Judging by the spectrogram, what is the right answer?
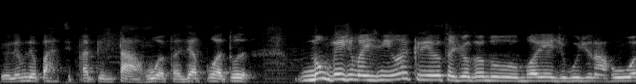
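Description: A high-pitched man with lively intonation over music in the background. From Rio de Janeiro, Brazil. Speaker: podcast co-host. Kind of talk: casual chat.

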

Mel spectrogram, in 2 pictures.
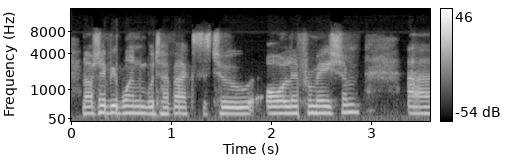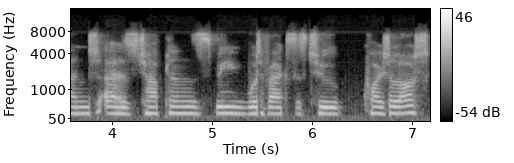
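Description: A woman in a Tipperary accent talks at a moderate pace with a fairly low pitch. Her intonation is monotone and flat, her loudness very even. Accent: Irish (Tipperary). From Ireland, North Tipperary. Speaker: prison chaplain. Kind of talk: radio interview.

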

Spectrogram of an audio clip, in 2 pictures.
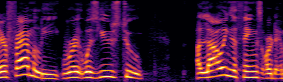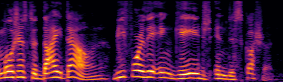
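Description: A man's high-pitched voice with a Filipino accent, at a fairly slow pace. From Philippines. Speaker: pastor. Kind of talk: sermon.

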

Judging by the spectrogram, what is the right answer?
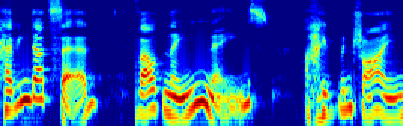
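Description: A woman with a Polish accent speaks at a moderate pace, her pitch swinging very widely. The recording is very clean with a silent background and a dry, close sound with no echo. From Poland. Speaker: environmental economist, nonprofit head. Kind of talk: interview.

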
